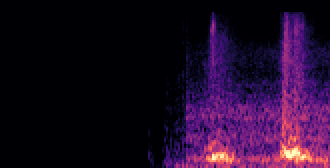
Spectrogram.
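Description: About a second of dead silence, then a TV news graphics sting fades in with whooshing sweeps, building toward the traffic segment's open.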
